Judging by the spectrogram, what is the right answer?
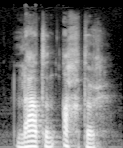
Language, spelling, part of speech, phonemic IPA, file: Dutch, laten achter, verb, /ˈlatə(n) ˈɑxtər/, Nl-laten achter.ogg
- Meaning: inflection of achterlaten: 1. plural present indicative 2. plural present subjunctive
